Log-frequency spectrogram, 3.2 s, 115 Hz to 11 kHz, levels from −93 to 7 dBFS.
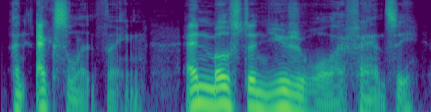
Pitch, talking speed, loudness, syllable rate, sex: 110 Hz, 130 wpm, -22 LUFS, 5.0 syllables/s, male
